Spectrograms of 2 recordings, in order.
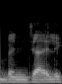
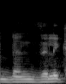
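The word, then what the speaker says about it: benzylic: हैं बेंजल halide, या कई बच्चे उसको बेंजाइलिक हैलाइड बोलते हैं, तो हम लोग उसे क्या बोलेंगे भाई, बेंजाइलिक हैलाइड। कोई बच्चे बेंजिलिक हैलाइड बोलते हैं ना, बेंजिलिक हैलाइड। तो मैं कहूँगा भाई मेरा प्रोनाउंसिएशन अलग है, आपका प्रोनाउंसिएशन अलग है यार, दोनों को सेम ही मान लेते, क्या ही जाता है हमारा।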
